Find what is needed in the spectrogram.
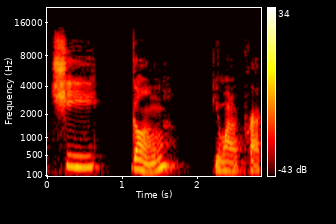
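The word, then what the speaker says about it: qigong: we just did some chiong exercises and it's pronounced Chi Gung if you want to prac practice that Chi Gung which means the cultivation of chi or energy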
